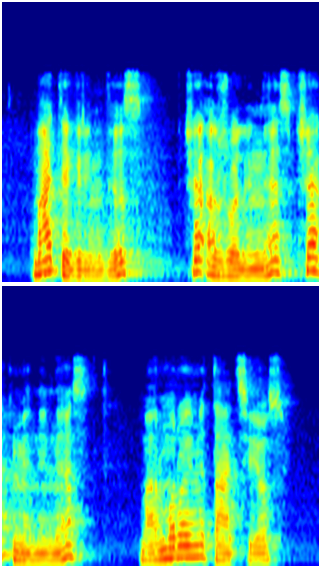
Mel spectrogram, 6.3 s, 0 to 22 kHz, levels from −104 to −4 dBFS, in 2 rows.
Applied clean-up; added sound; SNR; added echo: none; none; none; none.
